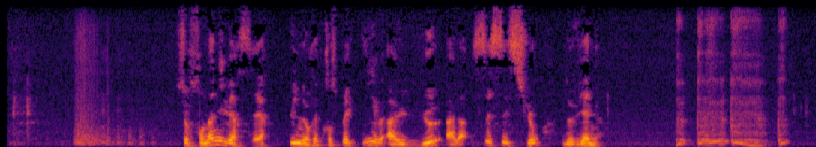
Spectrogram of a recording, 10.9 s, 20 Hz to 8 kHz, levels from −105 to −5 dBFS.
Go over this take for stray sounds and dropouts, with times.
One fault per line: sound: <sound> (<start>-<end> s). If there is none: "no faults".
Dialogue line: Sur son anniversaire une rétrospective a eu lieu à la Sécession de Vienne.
sound: laugh (1.0-2.1 s)
sound: throat clearing (9.0-10.5 s)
